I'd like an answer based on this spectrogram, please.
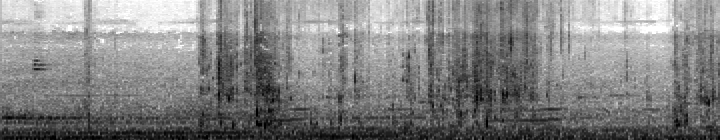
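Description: Muddy water sloshing and splashing in a plastic basin as a plastic toy mask is scrubbed and swished by hand, in a few irregular bursts. Faint background music runs underneath.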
